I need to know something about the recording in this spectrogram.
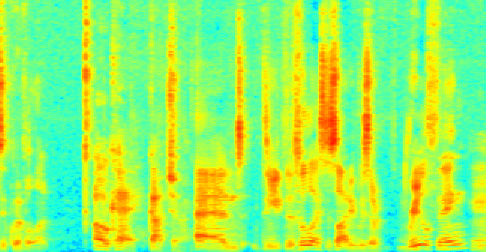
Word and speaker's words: Thule: Which we would pronounce Thule Society.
